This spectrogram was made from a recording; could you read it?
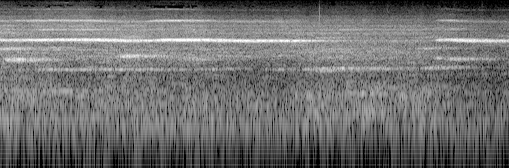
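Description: Metal train wheels screech against steel rails in long, piercing tones over a steady rumble of a rolling rail car, loud, with no voices.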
